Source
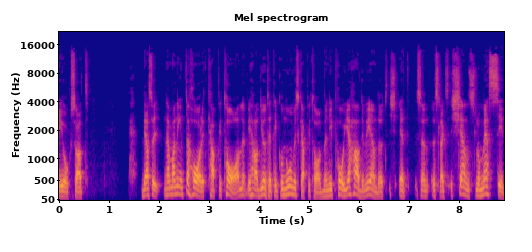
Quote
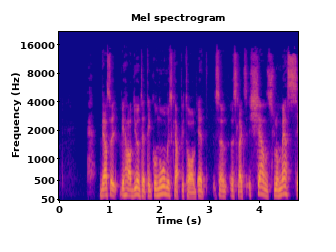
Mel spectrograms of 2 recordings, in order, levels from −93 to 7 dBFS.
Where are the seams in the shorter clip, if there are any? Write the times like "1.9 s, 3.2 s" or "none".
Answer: 1.2 s, 2.7 s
